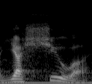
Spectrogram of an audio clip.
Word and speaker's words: Yeshua: The Hebrew word was Joshua, Yeshua, as the Hebrew people will pronounce it.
